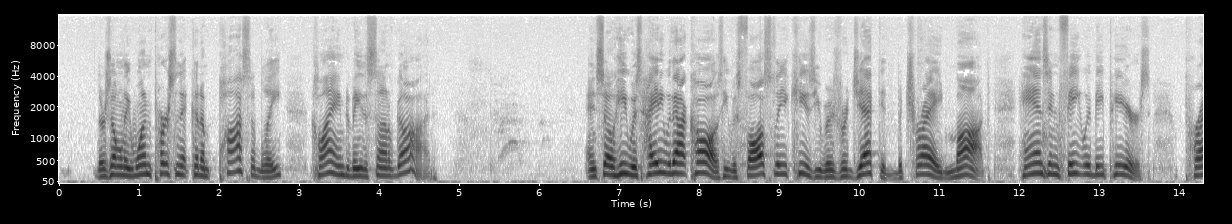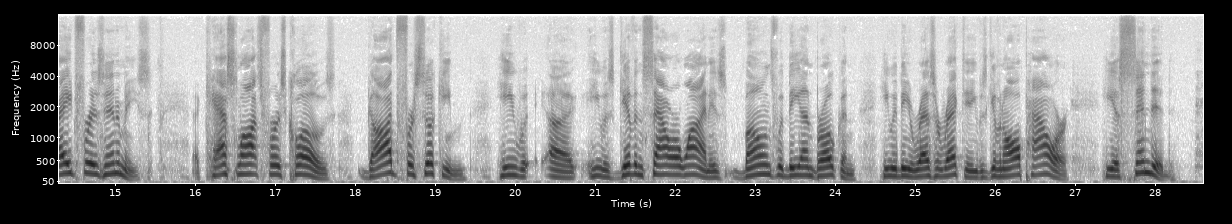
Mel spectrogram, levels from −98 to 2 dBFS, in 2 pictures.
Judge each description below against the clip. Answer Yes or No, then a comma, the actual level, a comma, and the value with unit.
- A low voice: No, medium, 185 Hz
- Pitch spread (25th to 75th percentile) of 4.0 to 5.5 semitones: Yes, average, 4.5 semitones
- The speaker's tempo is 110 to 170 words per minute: Yes, average, 150 wpm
